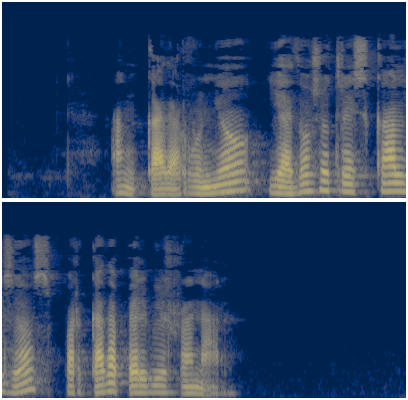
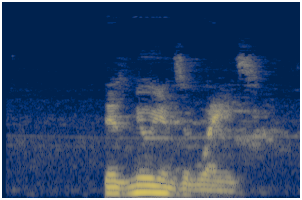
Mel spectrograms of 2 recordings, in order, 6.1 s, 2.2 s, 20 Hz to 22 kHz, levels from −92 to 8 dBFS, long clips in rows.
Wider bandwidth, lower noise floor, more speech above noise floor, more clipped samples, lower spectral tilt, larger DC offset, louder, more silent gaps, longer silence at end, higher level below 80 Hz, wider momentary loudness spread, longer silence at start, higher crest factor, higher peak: first, 11.5 kHz vs 7.2 kHz; first, -80 dBFS vs -60 dBFS; first, 58 dB vs 44 dB; neither; second, -5.5 dB/octave vs -8.5 dB/octave; neither; second, -23 LUFS vs -17 LUFS; neither; first, 1.3 s vs 0.3 s; about the same, -62 dBFS vs -58 dBFS; second, 10 LU vs 20 LU; about the same, 0.8 s vs 0.75 s; first, 24 dB vs 16 dB; about the same, 0 dBFS vs -2 dBFS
